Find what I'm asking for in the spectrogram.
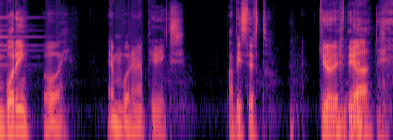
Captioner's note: laughs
